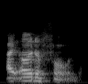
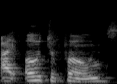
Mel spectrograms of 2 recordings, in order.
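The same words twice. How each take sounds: First: The two T sounds merge into one. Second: Both T sounds are pronounced separately. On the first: "they say" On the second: "instead of saying"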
